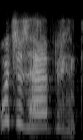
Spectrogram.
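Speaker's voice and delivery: high panicked yelling. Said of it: "I can yell out".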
